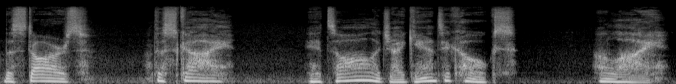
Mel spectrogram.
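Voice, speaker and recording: A man's voice: medium pitch, very slow, a bit bright, slight background noise. A man voicing a haughty young villain in an anime video game, mocking, sneering and theatrical. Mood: grave, dismissive. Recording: game music behind. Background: game music.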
